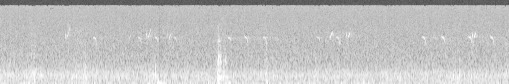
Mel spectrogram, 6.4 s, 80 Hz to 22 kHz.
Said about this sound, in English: there's a wild type 4 crossbill around here. And it's coming into the decoys now.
